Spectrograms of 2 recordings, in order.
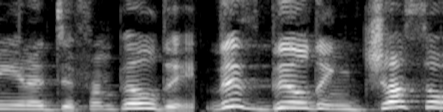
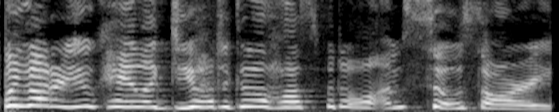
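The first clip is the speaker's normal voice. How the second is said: mock hysterical; 6 semitones higher, faster than usual.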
